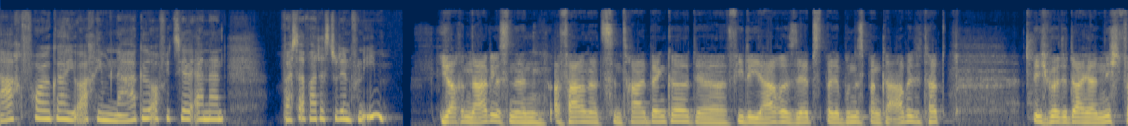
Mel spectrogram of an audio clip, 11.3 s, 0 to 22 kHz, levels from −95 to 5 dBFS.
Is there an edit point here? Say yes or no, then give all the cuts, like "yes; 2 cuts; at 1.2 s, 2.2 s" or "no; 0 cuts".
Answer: no; 0 cuts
